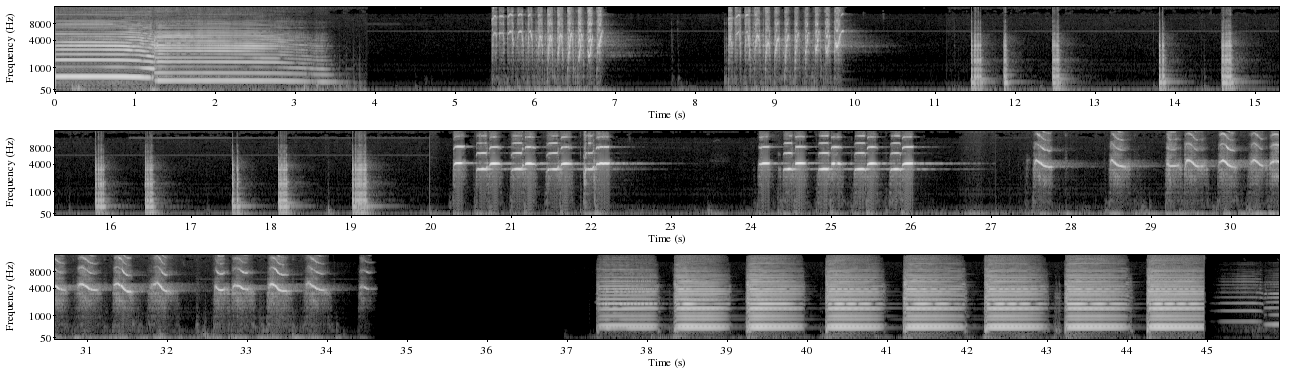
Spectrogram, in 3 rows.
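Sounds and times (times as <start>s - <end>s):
sliding high violin chirps: 0.0s - 3.6s, 20.3s - 22.8s, 24.1s - 26.9s, 27.5s - 34.6s, 37.4s - 45.9s
high violin trills: 0.0s - 3.7s, 37.4s - 45.9s
plucked low violin notes: 0.0s - 3.8s, 37.4s - 45.9s
scratchy violin bowing: 0.0s - 3.9s, 37.4s - 45.9s.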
